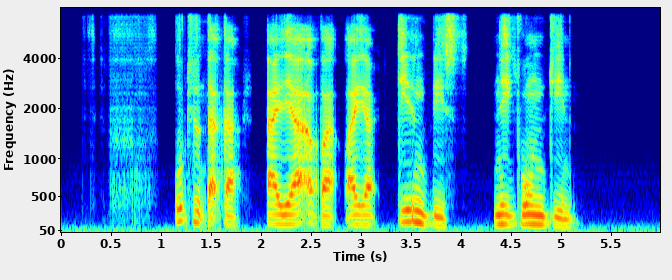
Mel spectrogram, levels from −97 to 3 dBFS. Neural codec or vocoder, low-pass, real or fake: autoencoder, 22.05 kHz, a latent of 192 numbers a frame, VITS, trained on many speakers; 7.2 kHz; fake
